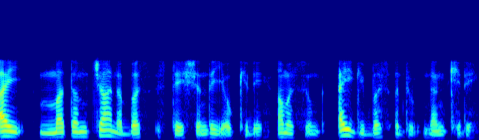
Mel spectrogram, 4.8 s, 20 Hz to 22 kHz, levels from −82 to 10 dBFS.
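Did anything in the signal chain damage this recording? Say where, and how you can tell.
Yes. Packet loss with pitch repetition occurs at the network stage, from 2.58 to 2.64 s, a 60 ms gap that points to a few consecutive packets going missing. The receiver bridges it by looping the last pitch period, which is heard as a brief held, buzzy tone. Because the gap outlasts the roughly 50 ms fade applied to that repeat, it sinks toward silence before the speech returns through a short cross-fade. The G.711 line band, 250 Hz to 3.6 kHz, frames the sound throughout.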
